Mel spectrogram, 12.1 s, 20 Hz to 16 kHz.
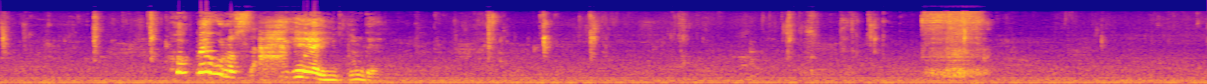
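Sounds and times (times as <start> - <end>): chewing: 0.0 - 1.7, 4.1 - 10.0
slurping noodles: 9.2 - 10.0.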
